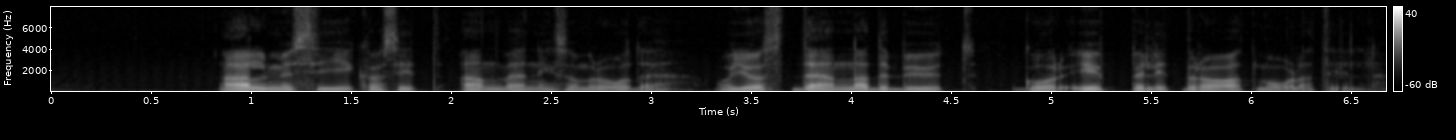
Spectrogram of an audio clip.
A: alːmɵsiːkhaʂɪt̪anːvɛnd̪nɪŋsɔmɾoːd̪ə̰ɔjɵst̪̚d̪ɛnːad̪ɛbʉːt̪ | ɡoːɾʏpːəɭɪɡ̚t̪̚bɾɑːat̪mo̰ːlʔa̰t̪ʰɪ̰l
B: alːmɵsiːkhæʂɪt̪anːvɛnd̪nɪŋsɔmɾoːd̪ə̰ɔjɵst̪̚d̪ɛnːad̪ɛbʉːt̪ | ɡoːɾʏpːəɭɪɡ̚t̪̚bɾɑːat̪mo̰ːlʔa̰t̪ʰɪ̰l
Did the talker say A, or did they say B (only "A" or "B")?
A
